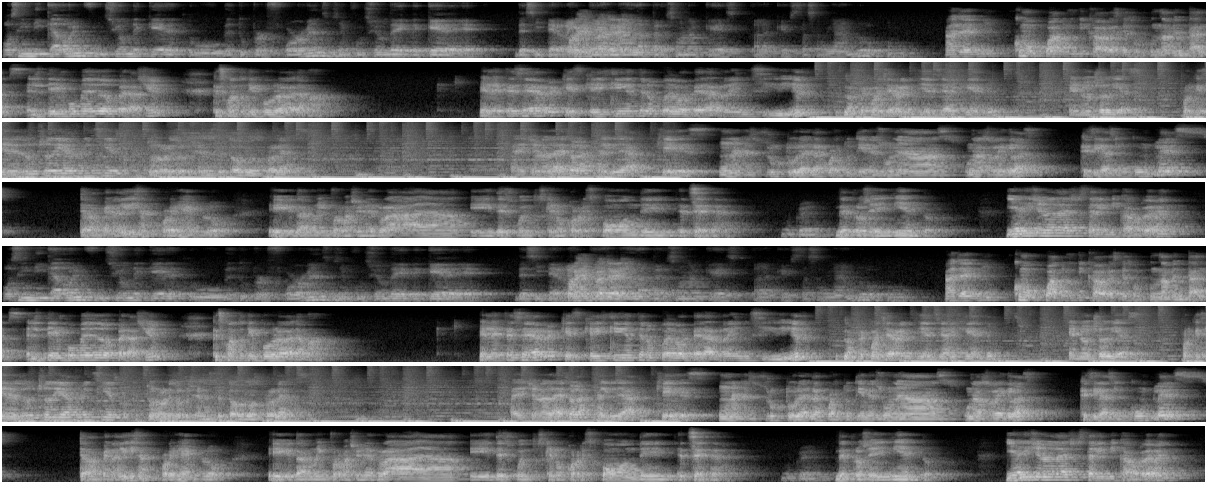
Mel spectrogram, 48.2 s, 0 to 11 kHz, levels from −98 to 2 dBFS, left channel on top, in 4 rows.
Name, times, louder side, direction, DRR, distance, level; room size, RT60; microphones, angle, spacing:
voice 1, 0.0-4.8 5.1-9.1 27.6-27.8 43.9-44.3, left 2 dB, 30° left, 0 dB, 0.4 m, -34 dB
voice 2, 5.6-6.3 9.4-15.2 16.8-20.1 20.4-22.3 22.7-23.4 23.8-25.2 25.5-27.0 29.2-34.4 34.9-36.1 36.9-38.3 38.8-43.4 44.5-45.3 46.2-47.8, right 2 dB, 85° right, -2 dB, 0.4 m, -27 dB
sound 1, 20.1-30.8, equal, 70° left, 1.1 m, -29 dB
2.1 x 2.0 x 3.3 m, 0.83 s
head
